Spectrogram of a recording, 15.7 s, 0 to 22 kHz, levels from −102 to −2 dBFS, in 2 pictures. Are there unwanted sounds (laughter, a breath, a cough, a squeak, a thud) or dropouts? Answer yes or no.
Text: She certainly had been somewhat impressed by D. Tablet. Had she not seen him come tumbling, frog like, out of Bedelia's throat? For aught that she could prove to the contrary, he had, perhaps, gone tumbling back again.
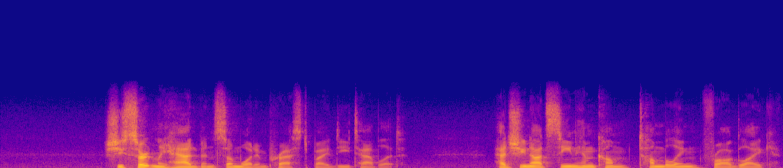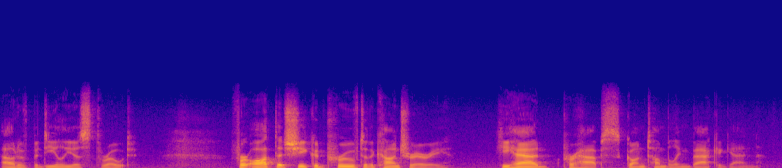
no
